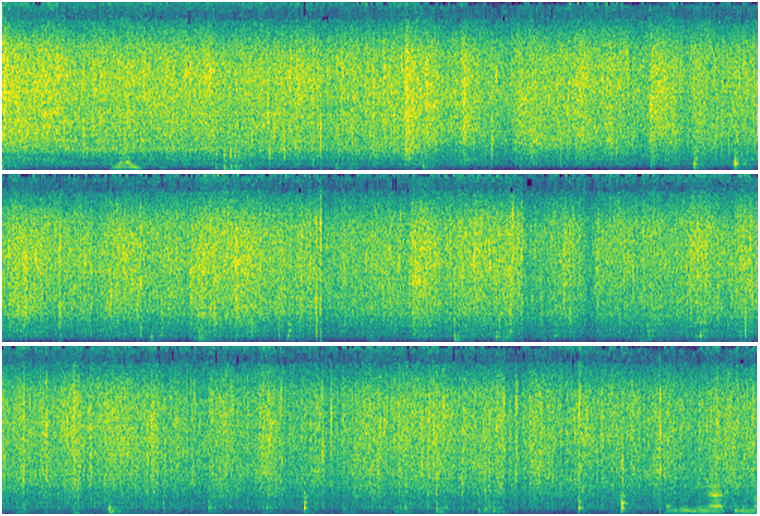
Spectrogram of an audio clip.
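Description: Rice fries in longganisa oil with garlic over low heat, giving a steady, bright sizzle broken by scraping stirs and clicks of the utensil throughout, with no talking.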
